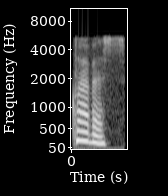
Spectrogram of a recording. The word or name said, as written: clevis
